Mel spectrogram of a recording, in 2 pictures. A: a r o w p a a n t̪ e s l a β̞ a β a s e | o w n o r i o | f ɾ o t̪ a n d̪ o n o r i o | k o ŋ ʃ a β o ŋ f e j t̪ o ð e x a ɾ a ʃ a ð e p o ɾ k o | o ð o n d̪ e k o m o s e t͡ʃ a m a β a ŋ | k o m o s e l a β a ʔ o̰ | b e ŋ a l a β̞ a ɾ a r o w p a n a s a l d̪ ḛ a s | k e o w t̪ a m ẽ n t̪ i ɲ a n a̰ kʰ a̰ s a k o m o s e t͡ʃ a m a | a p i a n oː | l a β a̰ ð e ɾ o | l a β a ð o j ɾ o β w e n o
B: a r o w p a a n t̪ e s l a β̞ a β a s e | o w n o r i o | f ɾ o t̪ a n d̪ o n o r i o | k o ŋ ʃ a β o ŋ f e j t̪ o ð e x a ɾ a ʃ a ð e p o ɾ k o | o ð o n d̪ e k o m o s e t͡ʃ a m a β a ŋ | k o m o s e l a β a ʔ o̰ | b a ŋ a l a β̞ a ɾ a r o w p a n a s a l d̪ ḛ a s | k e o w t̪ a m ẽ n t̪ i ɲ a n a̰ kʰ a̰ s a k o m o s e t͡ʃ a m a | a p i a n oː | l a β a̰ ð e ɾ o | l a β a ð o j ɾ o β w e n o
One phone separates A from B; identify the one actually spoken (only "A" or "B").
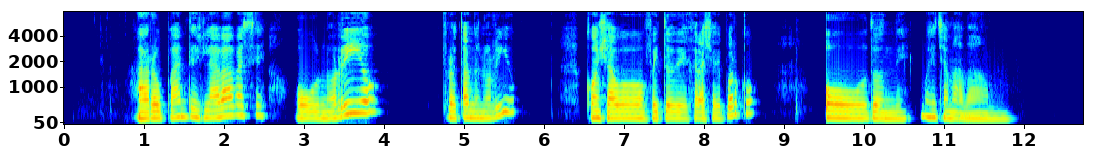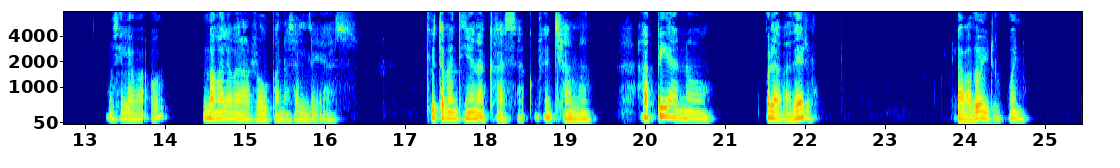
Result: B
